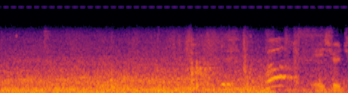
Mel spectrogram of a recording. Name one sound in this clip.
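A tennis ball is struck with a racket with sharp pops.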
